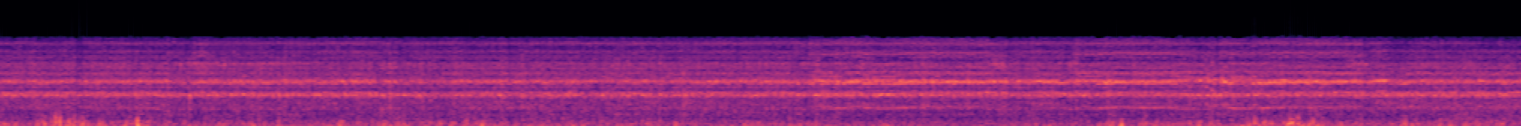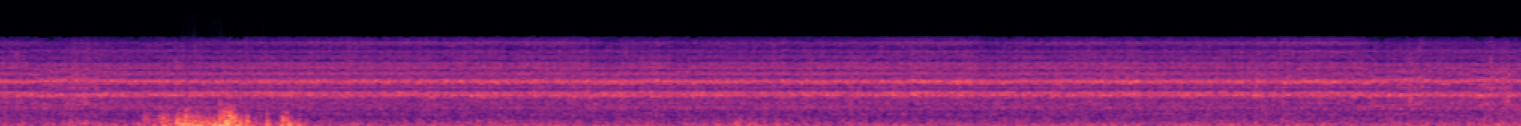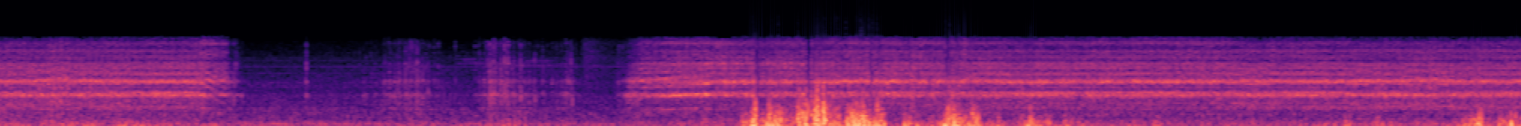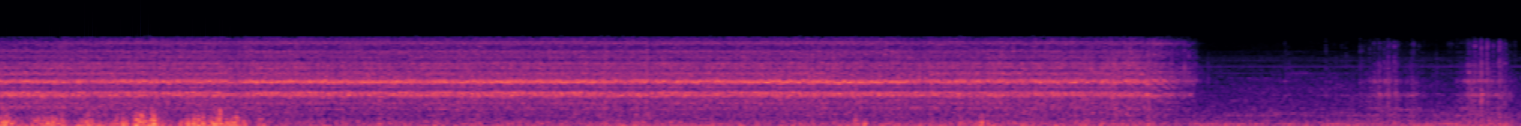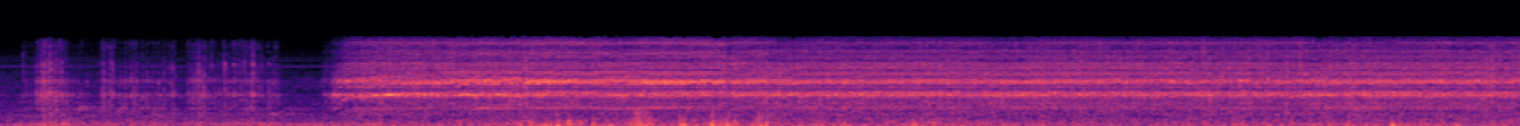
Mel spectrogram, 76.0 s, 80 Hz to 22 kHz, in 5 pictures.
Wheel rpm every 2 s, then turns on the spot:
160, 160, 160, 160, 160, 160, 160, 160, 160, 160, 160, 160, 160, 160, 160, 160, 50, 10, 90, 160, 160, 160, 160, 160, 160, 160, 160, 160, 100, 0, 20, 20, 120, 160, 160, 160, 160, 160.
32-36 60-64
